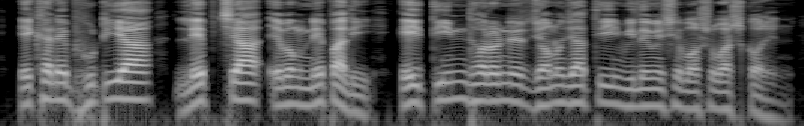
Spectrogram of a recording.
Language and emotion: Bengali, neutral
